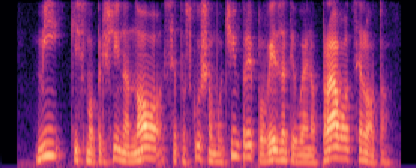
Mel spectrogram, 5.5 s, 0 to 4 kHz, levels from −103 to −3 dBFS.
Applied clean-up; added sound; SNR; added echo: none; none; none; none.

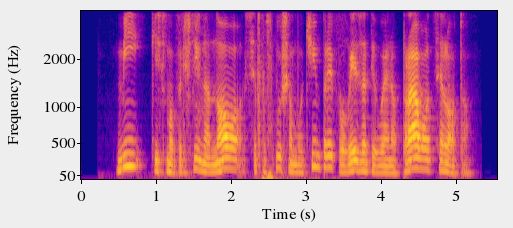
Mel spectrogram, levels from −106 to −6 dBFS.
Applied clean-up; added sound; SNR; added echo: neural mask model DeepFilterNet 3.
